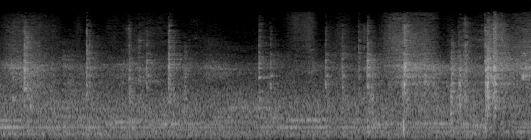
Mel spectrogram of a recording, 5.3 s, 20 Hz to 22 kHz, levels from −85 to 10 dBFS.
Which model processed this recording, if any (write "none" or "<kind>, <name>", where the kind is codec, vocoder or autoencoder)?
none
